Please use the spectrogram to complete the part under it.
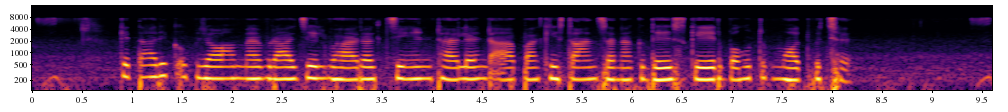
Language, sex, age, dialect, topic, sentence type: Maithili, female, 18-24, Bajjika, agriculture, statement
